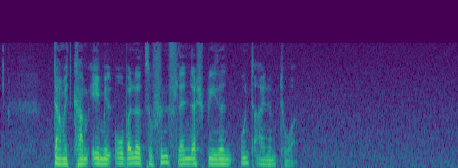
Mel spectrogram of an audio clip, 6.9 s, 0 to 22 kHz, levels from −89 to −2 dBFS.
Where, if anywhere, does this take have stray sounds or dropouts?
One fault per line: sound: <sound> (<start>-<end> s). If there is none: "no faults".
no faults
